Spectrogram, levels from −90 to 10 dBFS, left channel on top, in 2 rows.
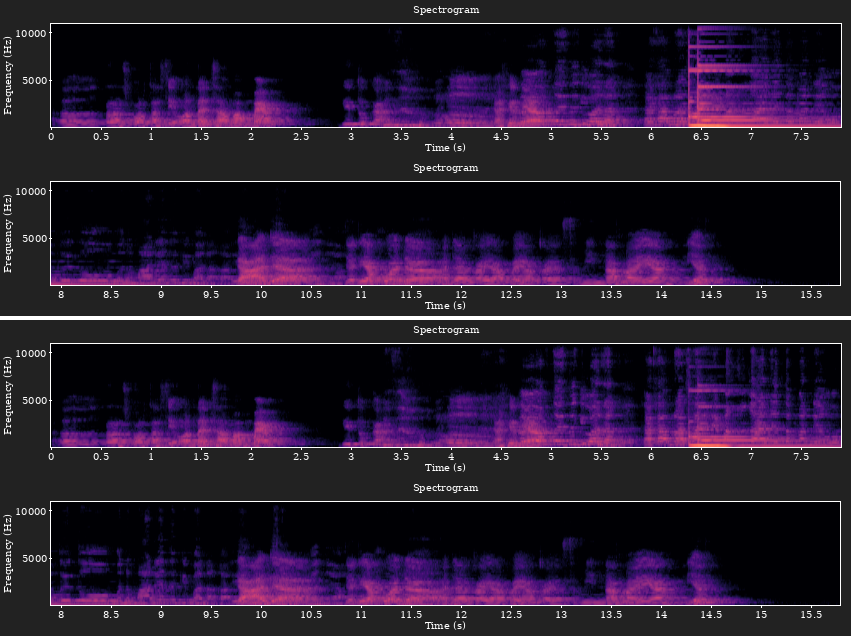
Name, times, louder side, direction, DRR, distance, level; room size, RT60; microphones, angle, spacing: voice 1, 0.1-2.2 2.9-3.5 3.8-4.9 6.6-6.9 9.7-14.5, left 1 dB, 5° left, -1 dB, 2.6 m, -42 dB
voice 2, 3.3-3.8 4.3-11.8, right 1 dB, 40° right, 1 dB, 2.7 m, -46 dB
sound 1, 6.4-8.0, left 4 dB, 60° left, 0.4 m, -27 dB
18.5 x 7.7 x 6.4 m, 0.88 s
head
